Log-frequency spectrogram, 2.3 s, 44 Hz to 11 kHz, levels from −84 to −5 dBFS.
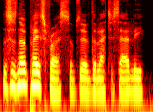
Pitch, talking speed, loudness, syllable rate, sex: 125 Hz, 260 wpm, -19 LUFS, 7.2 syllables/s, male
